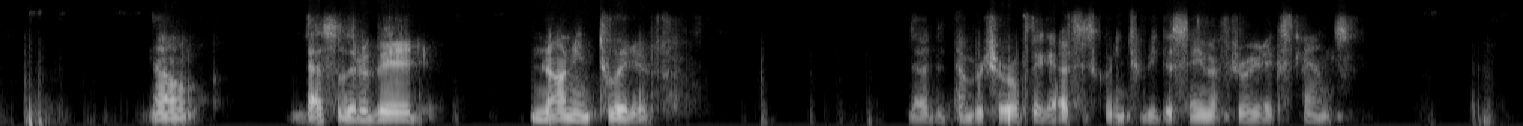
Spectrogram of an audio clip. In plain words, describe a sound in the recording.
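A young man speaks calmly and explains.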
